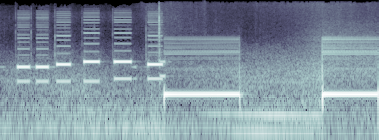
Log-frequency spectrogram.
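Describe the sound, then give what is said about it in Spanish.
Six quick, evenly spaced telephone keypad beeps at slightly varying pitches as a car repair shop is dialled, followed by a long steady ringing tone that pauses and then starts again. No voices are heard. “Ya estoy llamando.”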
